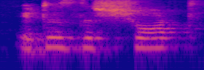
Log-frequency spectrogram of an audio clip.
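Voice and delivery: ordinary talk, nothing marked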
